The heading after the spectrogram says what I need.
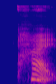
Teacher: The character after 不 is the last tone, 太, so it's going down. So we're going to raise 不 into 不.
